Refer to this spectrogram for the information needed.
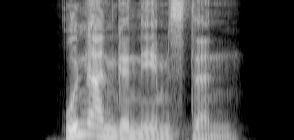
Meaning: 1. superlative degree of unangenehm 2. inflection of unangenehm: strong genitive masculine/neuter singular superlative degree
- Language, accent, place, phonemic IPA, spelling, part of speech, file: German, Germany, Berlin, /ˈʊnʔanɡəˌneːmstn̩/, unangenehmsten, adjective, De-unangenehmsten.ogg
